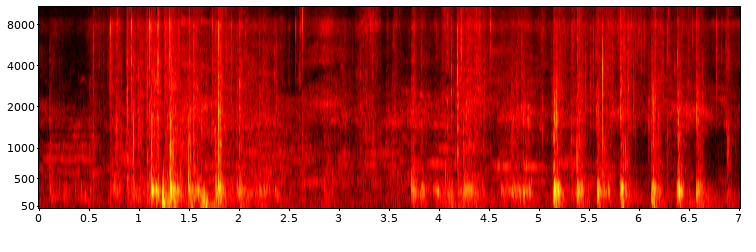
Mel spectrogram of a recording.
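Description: Soil crumbles and rustles as a plant is pulled up by its roots.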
